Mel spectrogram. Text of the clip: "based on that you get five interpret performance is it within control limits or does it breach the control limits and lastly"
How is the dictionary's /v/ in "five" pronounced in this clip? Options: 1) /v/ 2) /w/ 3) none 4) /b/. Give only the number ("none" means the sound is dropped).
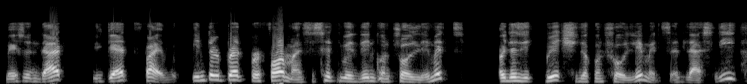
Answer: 1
